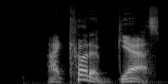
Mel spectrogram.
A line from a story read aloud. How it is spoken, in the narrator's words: blurted Dodd angrily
